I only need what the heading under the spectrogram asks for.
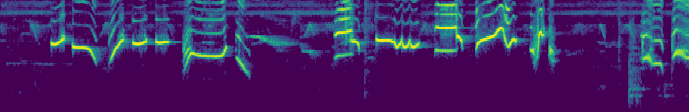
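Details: Loud, continuous White-rumped shama challenge song meant to provoke rival shamas into singing back: rich mix of pure whistles, sharp slurred notes and harsh chattering bursts, delivered in quick, varied phrases.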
